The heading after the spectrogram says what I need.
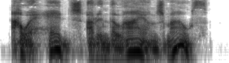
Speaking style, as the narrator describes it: said Wamba in a whisper to Girth

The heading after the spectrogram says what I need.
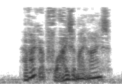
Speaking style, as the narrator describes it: he asked hesitantly

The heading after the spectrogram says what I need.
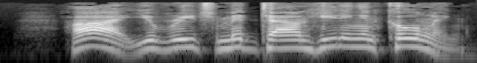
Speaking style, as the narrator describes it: Willie Shearman says

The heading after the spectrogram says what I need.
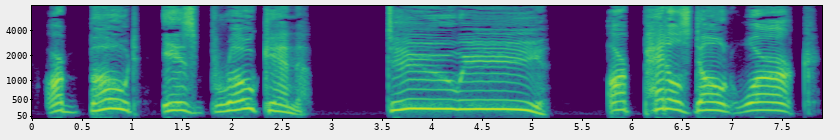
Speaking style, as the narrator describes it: cupped my hands around my mouth and yelled

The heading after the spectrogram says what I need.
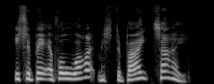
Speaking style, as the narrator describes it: Pleasantly surprised at the inside of the building, Cyril called out

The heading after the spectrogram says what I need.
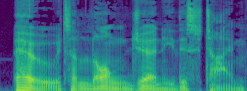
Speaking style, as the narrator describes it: Etienne will say in an entirely new voice, smooth, velvety, a conductor's drawl

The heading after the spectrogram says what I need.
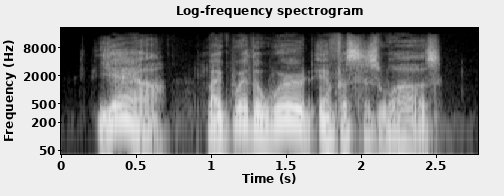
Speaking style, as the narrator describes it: Johnson said

